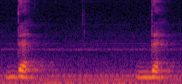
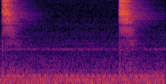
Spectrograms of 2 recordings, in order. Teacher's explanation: Voice on, voice off, but the same movement.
